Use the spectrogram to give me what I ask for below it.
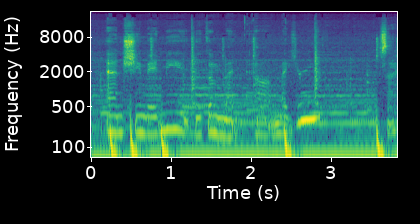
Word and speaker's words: Megurine: And then she made me Renge from Oran High School Host Club, and she made me Luca Megurine. Is that how you say it? Yeah, Megurine.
